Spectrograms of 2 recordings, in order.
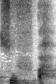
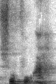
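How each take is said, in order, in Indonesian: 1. Huruf f langsung diikuti bunyi lain, tanpa vokal. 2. Huruf f diikuti vokal u. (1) "dibaca dengan sukun fa" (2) "membaca domah"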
